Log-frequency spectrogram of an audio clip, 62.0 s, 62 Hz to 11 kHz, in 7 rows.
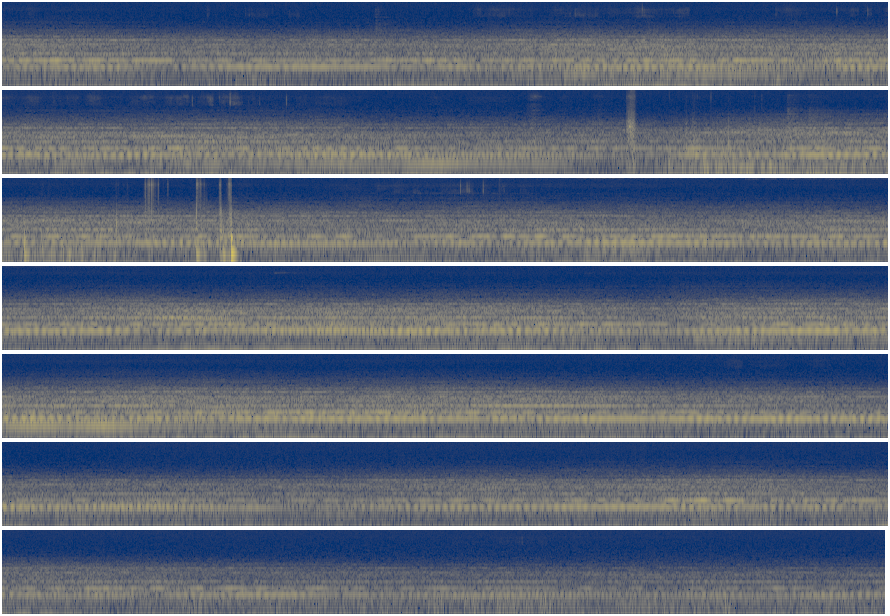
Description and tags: Bronze Uppsala 01 Befrielsen
Contact audio of bronze sculpture Befrielsen (Liberation!) by Olof Hellstrom in Uppsala, Sweden. Recorded June 10, 2010 on Sony PCM-D50 using a Schertler DYN-E-SET pickup and normalized in Audacity. This is the left fist.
